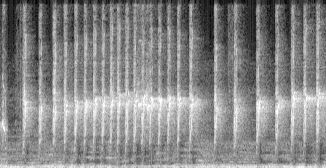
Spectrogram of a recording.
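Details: Brown-throated sunbird (kolibri kelapa), 'tembakan rapat' rapid-fire song used as a lure to make other sunbirds excited and sing: a long run of quick, evenly spaced high ticks, pausing briefly and resuming, over low background rumble.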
